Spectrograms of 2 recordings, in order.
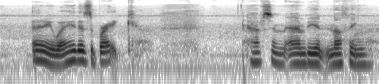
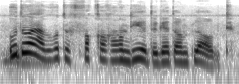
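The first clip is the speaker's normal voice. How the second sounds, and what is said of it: Weak put-on French accent. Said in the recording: “I'm not even doing my French accent very well.”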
